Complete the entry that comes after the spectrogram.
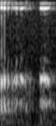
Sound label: FROG; DUCK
